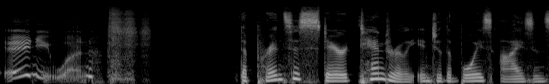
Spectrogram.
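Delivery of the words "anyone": miserable whisper. Acted. Boy tells the princess his burden is too heavy, miserable whisper. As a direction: whisper it as a miserable small child. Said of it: "The child answered miserably".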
